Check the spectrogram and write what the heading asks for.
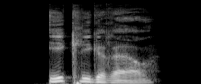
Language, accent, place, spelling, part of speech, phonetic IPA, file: German, Germany, Berlin, ekligerer, adjective, [ˈeːklɪɡəʁɐ], De-ekligerer.ogg
- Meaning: inflection of eklig: 1. strong/mixed nominative masculine singular comparative degree 2. strong genitive/dative feminine singular comparative degree 3. strong genitive plural comparative degree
